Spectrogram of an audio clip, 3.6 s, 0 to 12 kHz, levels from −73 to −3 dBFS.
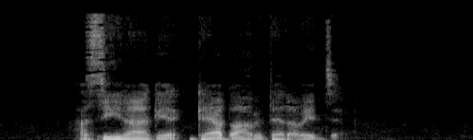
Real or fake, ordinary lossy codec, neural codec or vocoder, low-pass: fake; AAC, 32 kbps; codec, 44.1 kHz, 2.6 kbps, DAC; 10.8 kHz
